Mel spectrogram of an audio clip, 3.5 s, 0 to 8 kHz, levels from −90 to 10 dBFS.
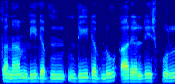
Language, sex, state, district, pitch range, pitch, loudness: Hindi, male, Uttar Pradesh, Hamirpur, 115-120 Hz, 115 Hz, -43 LUFS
